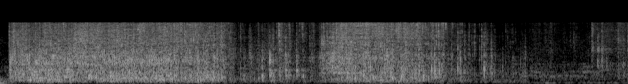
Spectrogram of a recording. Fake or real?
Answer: real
